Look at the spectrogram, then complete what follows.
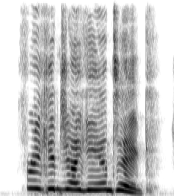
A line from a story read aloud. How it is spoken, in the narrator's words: she shouts back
